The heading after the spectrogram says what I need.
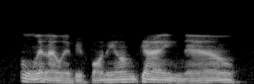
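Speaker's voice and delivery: put-on camp voice.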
